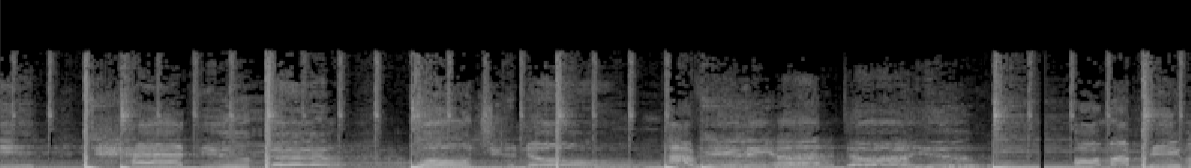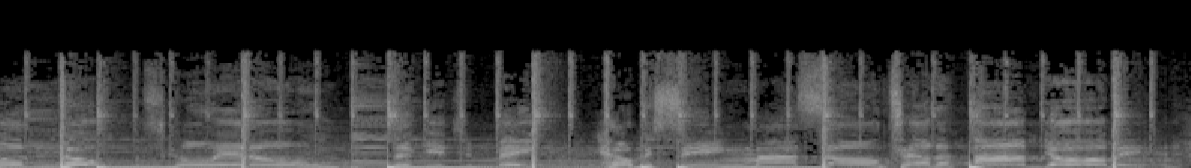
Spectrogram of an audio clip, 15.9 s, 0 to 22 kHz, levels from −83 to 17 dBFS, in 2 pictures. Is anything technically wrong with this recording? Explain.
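Yes. At 6.92 s there is a gap at a join of encoded pieces, lasting about 39 ms. Separately encoded sections were joined untrimmed, so encoder start delay and end-frame padding remain. The sound drops out briefly, then resumes where it stopped.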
